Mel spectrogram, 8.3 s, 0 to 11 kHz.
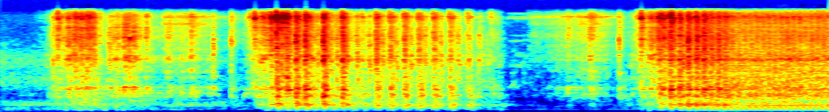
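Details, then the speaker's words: Briggs & Stratton 375 Sprint mower engine running cold just after priming, oily near the head: fast, sharp ticking puff, a clack and air leak from below, fuel smell; blown head gasket. "On entend quand même un claquement, une fuite d'air qui vient de là en dessous, vous voyez."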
